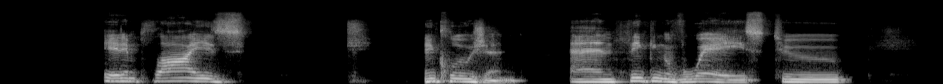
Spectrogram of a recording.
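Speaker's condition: Stutter; lifelong stutter, grew up stuttering in Lebanon, avoided speaking almost entirely for over 25 years; stutter may sound like internet problems, repeated fillers such as eh; prolonged sounds

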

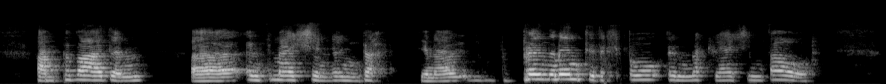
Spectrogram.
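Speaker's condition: Profound deafness, congenital profound deafness; needs video

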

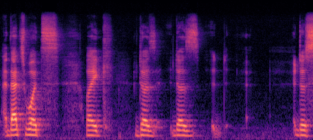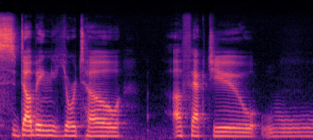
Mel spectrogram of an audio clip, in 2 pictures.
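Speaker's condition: Stuttering; not caused by nervousness; pauses searching for a word; varies with excitement, worse when hurt, stuttered on tour stage, stuttered a lot in Grease audition; repeated words, prolonged sounds, blocks

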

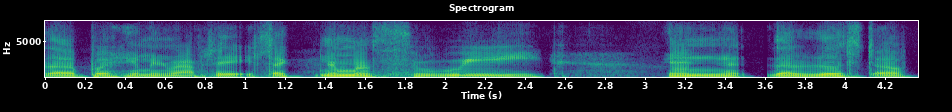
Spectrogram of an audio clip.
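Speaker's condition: Down syndrome

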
